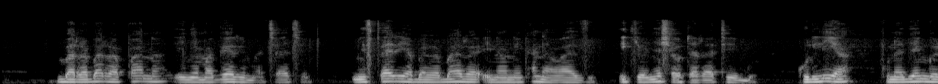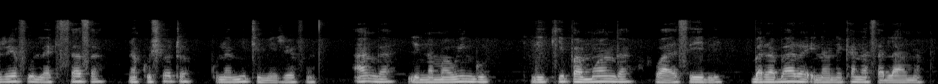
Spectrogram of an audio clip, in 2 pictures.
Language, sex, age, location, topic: Swahili, female, 18-24, Nairobi, government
